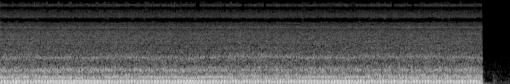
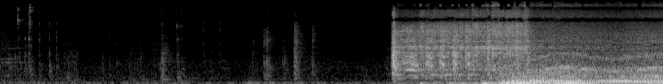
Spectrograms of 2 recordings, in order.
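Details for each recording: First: Evo1 16v engine idling, timing belt overtightened, giving a steady low hum with a faint whirr: belt whine; belt would not turn 70° between cam wheels, so it is to be slackened and retightened. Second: Evo1 16v engine after loosening an overly tight, noisy cambelt: a few quiet knocks, then it starts and runs steadily and evenly with no belt whine, sounding happier.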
